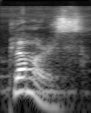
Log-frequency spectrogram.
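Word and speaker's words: plumber: मोर प्लम्बर्स then one, यहाँ प्लम्बर मत पढ़िएगा, प्लम्बर, बी साइलेंट है, प्लम्बर्स दैन वन वर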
